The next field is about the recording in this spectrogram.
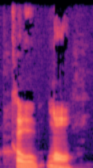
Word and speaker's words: Ngo: Ko Ngo.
